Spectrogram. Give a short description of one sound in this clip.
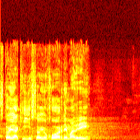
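A young man speaks with animation into a microphone, his voice carried over loudspeakers.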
